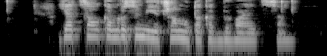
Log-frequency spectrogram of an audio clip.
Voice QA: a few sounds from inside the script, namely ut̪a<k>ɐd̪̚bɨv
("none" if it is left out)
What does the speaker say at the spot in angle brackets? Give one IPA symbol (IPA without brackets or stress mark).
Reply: k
